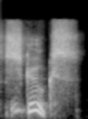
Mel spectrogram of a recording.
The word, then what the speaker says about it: Schoox: platform evangelist at uh how do you say that it is skooks like school with an y nice let me say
